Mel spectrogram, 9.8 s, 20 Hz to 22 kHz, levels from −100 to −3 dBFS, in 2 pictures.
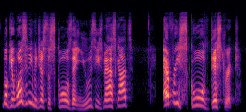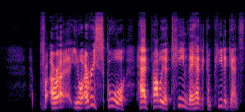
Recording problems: thin; very; fading below 700 Hz

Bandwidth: 14 kHz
